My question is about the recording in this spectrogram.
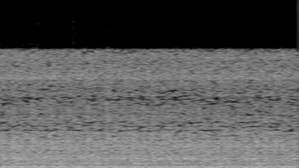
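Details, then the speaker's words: Toyota Avanza power steering pump after repair: a hardened O-ring, dirty fluid and a clogged filter were suspected. Engine idles evenly with a steady airy hiss and no groan or moan from the pump, so the power steering pump sounds normal. "aman tinggal bingung tapi ngoroknya nggak ada jaringan"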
